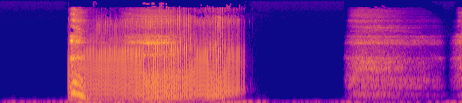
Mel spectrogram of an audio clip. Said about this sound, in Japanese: いい音。ほら、鼻鳴らして匂い嗅いでみなよ。どう？私のおならの匂い。くっさいでしょ？鼻もげちゃいそうっしょ。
